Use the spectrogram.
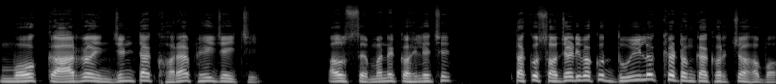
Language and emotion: Odia, sad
